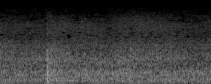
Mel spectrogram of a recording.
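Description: Steady hiss of recording background noise, with one light tap about half a second in from a marker dotting the whiteboard.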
